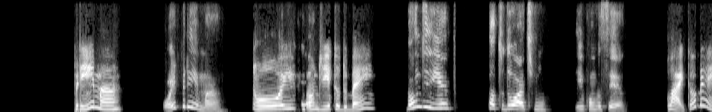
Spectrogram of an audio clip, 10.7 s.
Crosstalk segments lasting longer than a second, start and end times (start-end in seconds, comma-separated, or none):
none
